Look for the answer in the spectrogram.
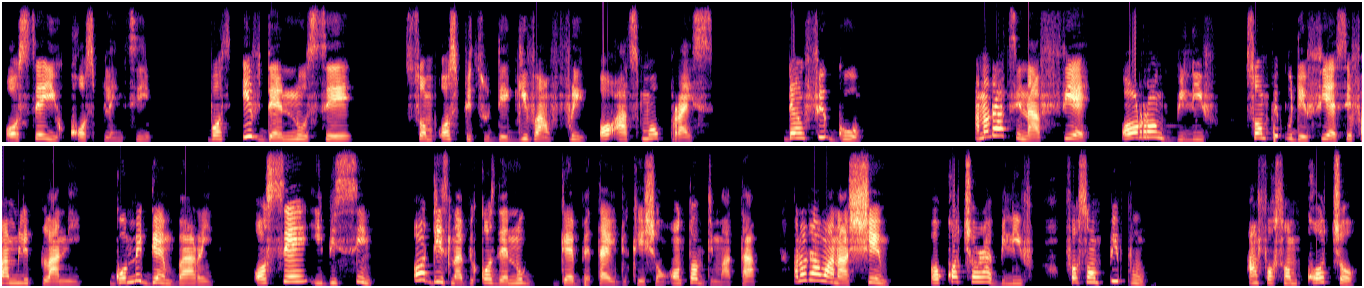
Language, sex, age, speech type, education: Nigerian Pidgin, female, 46-60, spontaneous, tertiary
